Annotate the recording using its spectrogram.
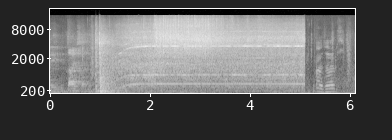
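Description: A cordless vacuum cleaner whirs loudly with a steady high whine.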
